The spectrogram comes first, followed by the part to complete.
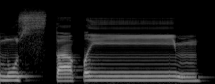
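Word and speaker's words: مستقيم: Ihdinas-sirathal mustaqim.'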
